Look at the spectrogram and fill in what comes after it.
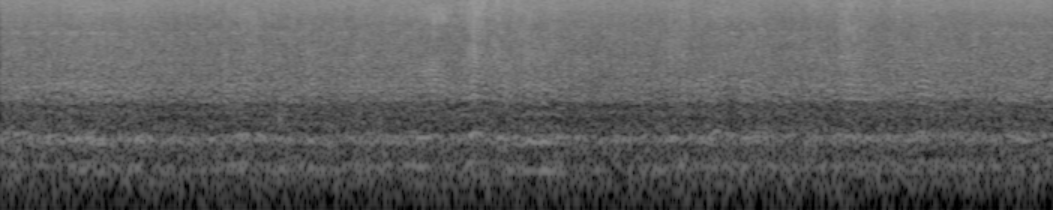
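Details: Dense, even droning from a bee swarm out of its hive, many insects humming together in overlapping low tones without pause, with faint flickers of individual bees passing.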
